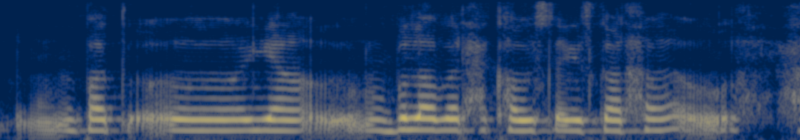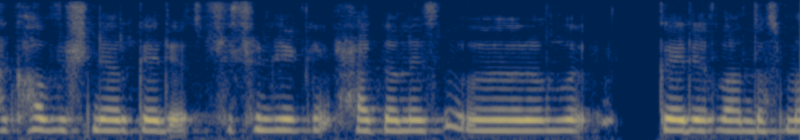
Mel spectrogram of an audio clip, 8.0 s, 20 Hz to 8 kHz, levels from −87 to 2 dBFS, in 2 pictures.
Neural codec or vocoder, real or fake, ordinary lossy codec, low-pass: codec, 16 kHz, 4.8 kbps, FACodec; fake; none; none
